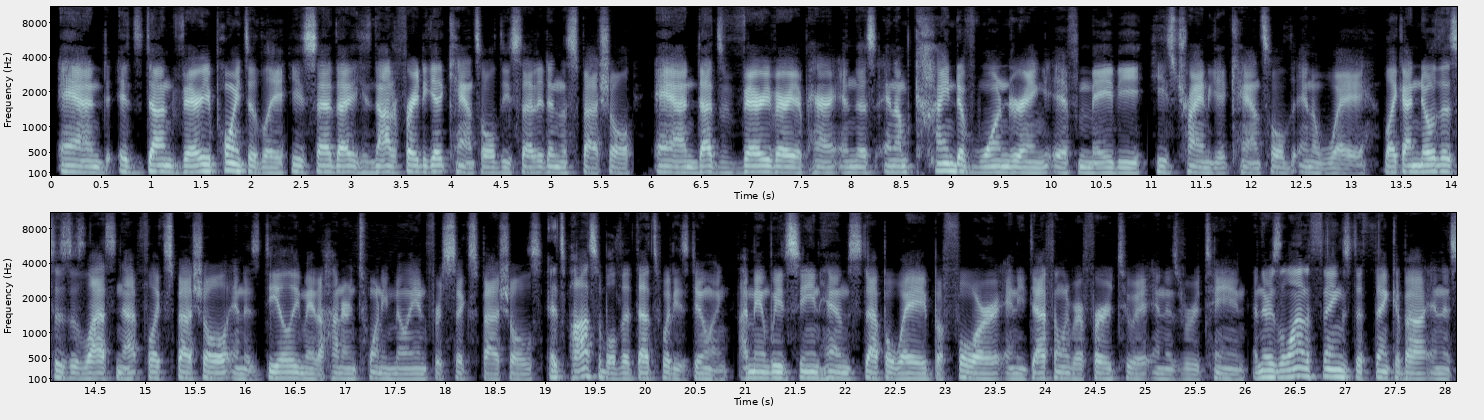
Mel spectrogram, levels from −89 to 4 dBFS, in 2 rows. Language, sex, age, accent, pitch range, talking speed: English, male, 30-49, American, 100-120 Hz, 205 wpm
